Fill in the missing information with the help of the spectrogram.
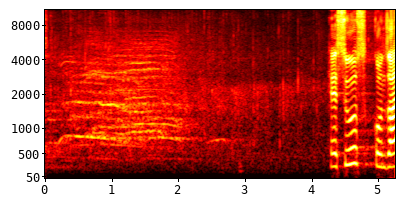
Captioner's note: audience members cheer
